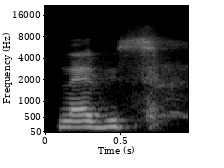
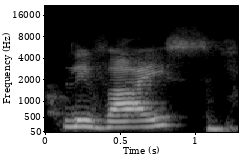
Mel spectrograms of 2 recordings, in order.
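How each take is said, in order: First: The name is said with Portuguese pronunciation. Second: The name is said with English pronunciation.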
